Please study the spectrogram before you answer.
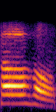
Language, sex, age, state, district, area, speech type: Marathi, female, 18-30, Maharashtra, Yavatmal, rural, conversation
